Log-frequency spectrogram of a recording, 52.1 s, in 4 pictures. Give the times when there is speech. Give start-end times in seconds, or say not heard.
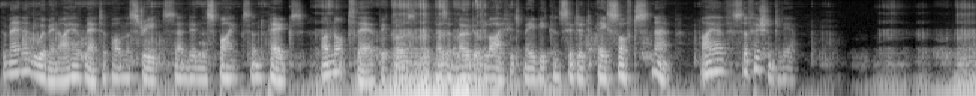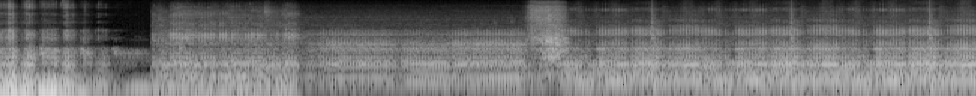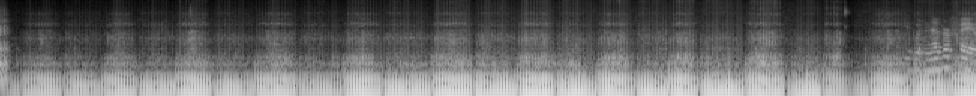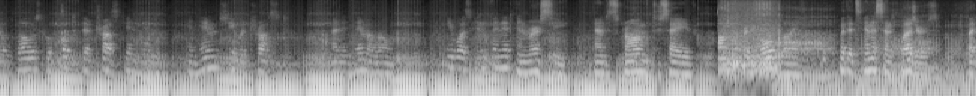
0.1-10.6, 38.0-44.4, 45.0-52.0.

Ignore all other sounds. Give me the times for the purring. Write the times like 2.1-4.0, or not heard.
0.0-52.0.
